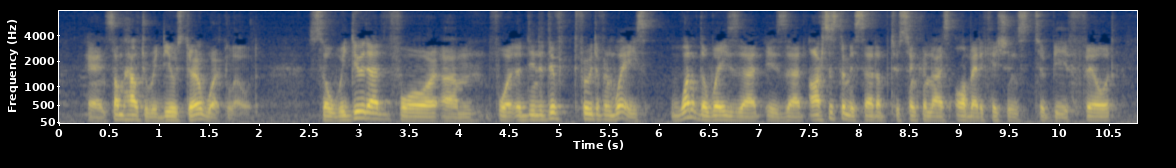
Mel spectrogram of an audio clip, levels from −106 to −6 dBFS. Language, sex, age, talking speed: English, male, 30-49, 210 wpm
